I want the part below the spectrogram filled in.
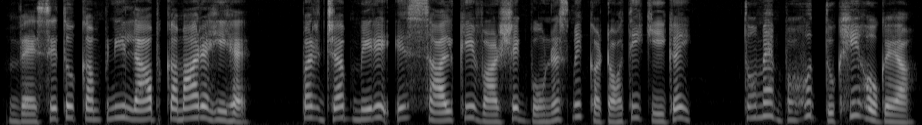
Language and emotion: Hindi, sad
